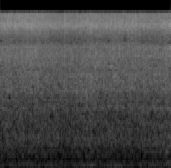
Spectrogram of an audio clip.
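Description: Green mole mixture sizzling in a frying pan right after being poured in, a steady, loud broadband hiss with no pauses and no talking.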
